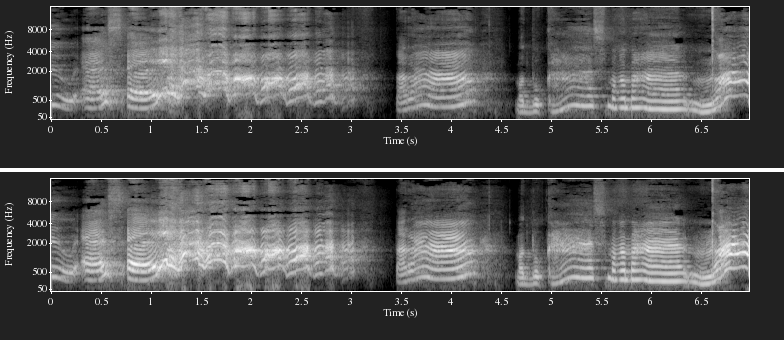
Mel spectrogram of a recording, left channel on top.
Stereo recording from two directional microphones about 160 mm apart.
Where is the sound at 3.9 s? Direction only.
25° left (ahead or behind).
